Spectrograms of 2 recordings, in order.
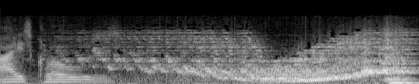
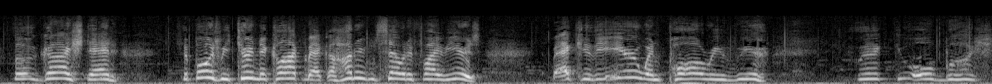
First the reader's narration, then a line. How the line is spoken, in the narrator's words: he yawns and says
